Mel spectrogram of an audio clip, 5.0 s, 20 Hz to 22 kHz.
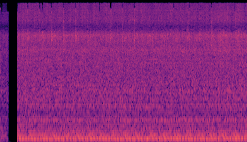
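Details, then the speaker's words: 1976 Dodge D100 slant six idling after a new exhaust was fitted: steady, even low idle with a soft regular pulse and no puffing or ticking; the new exhaust sounds sealed and the engine runs normally. "yep sounds like an engine I don't hear any bad leaks or anything so I think we're in good [Music] shape"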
